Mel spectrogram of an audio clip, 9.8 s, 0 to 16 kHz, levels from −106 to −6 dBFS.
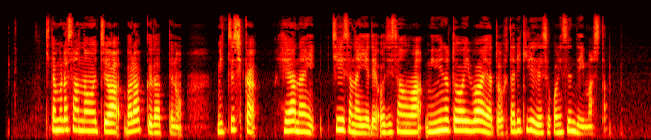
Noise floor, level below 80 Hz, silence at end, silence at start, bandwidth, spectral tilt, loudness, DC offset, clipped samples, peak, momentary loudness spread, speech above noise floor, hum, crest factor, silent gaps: -74 dBFS; -80 dBFS; 0.8 s; 0.7 s; 10.5 kHz; -5 dB/octave; -28 LUFS; under 0.1%; under 0.1%; -12 dBFS; 12 LU; 47 dB; none; 16 dB; none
